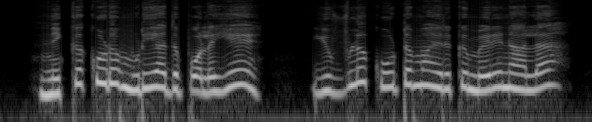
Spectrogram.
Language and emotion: Tamil, sad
